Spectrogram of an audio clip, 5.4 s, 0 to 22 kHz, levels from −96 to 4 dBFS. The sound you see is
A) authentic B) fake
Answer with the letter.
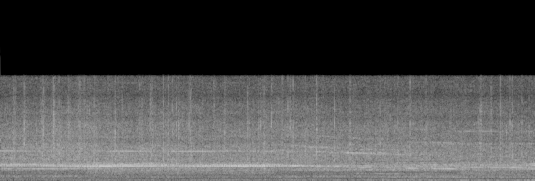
A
